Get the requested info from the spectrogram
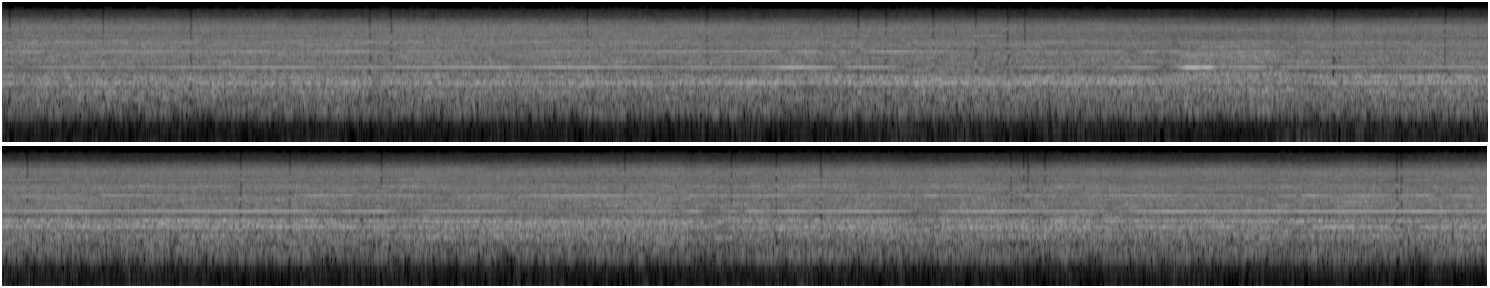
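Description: Handheld hair dryer running steadily, a constant rush of air with a steady whine over it, blowing across wet acrylic paint; it gets briefly louder about twelve seconds in.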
